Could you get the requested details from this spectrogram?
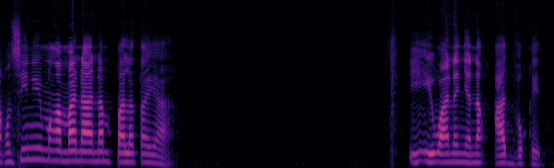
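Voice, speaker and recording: With a lowish voice, this woman pastor moves from loud declarations to quiet, earnest appeals during her sermon. She questions the congregation and slips English phrases into her preaching.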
